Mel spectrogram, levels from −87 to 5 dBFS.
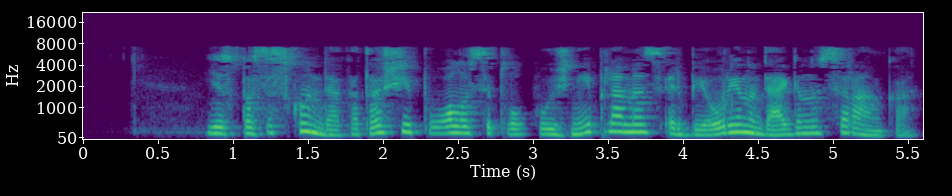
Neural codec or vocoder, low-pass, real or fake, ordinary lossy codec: none; 7.2 kHz; real; MP3, 32 kbps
